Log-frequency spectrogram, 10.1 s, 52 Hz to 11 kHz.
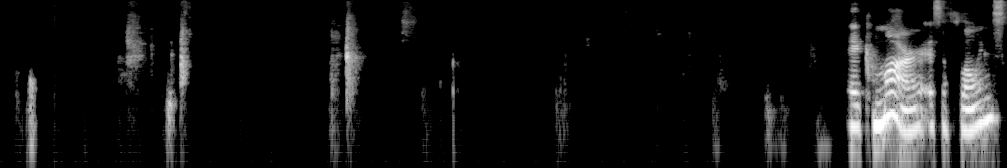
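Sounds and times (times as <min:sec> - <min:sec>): faint rustling of book pages: 0:03.3 - 0:08.3.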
